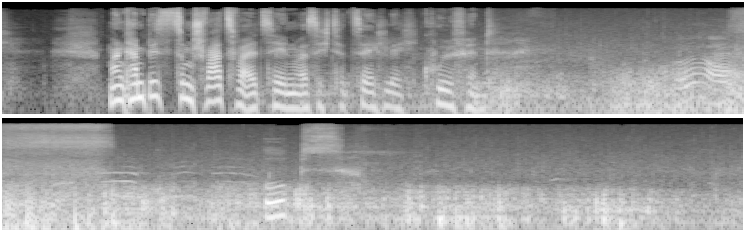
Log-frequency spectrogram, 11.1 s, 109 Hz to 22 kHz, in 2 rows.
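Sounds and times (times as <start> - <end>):
steady rain from a short summer rain shower: 0.0 - 11.1
speech: 0.8 - 4.1, 5.3 - 6.0, 7.5 - 8.7
deep rolling thunder during a hike: 2.6 - 11.1.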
